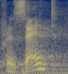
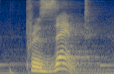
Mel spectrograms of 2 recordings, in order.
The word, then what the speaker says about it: present: the first syllable there notice the stress on the second syllable there to present something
